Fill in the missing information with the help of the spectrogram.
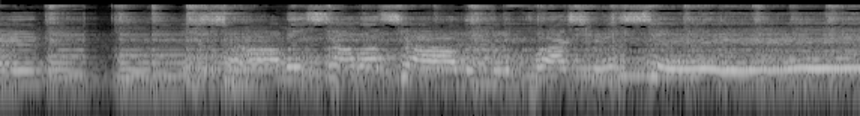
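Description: Live solo performance: a man singing while strumming an acoustic guitar, holding one long note near the end.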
